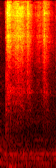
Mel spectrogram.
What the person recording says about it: i can also flick it with my finger like this but again it's not actually that exciting to listen to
